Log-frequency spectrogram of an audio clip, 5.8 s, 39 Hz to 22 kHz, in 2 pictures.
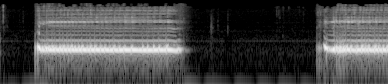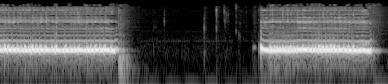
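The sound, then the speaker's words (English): A telephone rings three times, each steady, buzzy electronic ring lasting about a second with a brief pause between, loud with no one speaking. “And about 3 days later, he got a phone call.”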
